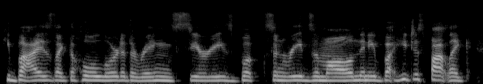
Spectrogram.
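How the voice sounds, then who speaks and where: A woman's voice: fairly low pitch, little pitch movement, a little fast, no room sound, studio quality. A woman hosting a podcast interview in a casual, effusive, informal way, often saying "like" and "super". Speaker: podcast host interviewing a guest.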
